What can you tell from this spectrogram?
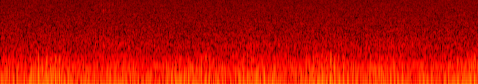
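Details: A house cat from a former feral cat family purring in a deep, even rumble that pulses louder roughly every second and a half as it breathes in and out.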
